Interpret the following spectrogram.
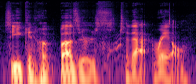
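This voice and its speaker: Clicks and noticeable background noise accompany this relaxed, unscripted equipment walkthrough by a hobbyist. He explains each piece matter-of-factly in a low voice at a measured pace.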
